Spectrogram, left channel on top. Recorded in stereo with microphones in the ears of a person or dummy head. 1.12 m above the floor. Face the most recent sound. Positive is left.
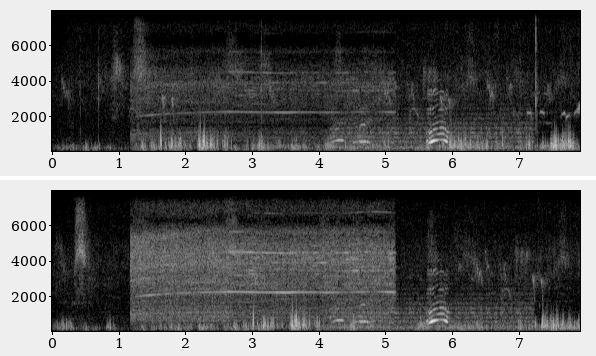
turn(degrees=5)  # may be behind; listen again after turning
